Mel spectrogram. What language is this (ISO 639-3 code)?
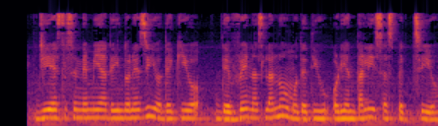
epo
